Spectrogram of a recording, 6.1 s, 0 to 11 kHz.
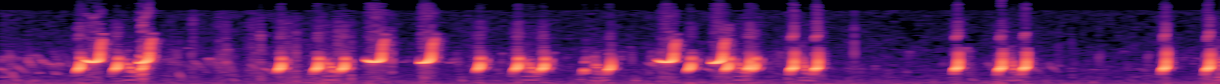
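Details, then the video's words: Common quail calling, a recording used to lure quail for hunting in Pakistan: high, sharp, clipped notes in quick clusters of two or three, some with upward-hooked whistles, separated by short pauses over a quiet background. "Common Quail Call 2025-2026 صوت السمان واضح للصيد Batair Ki Awaz"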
